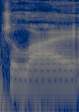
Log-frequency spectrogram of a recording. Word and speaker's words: JLY: Yes, I am JLY, and that's spelled J-L-Y because it's actually my initials.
